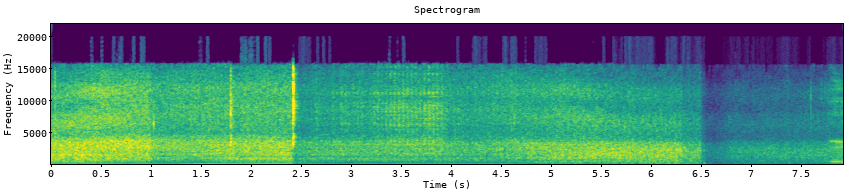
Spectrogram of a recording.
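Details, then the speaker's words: 1950s Patton 18-inch High Velocity fan, 3.2 A General Electric shaded-pole single-bearing motor, running on high before repair: steady low hum with no knocking or wobble, quiet and balanced. Clanking and shaking appear on low. "it's pretty quiet right now it's much quieter than it usually is"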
